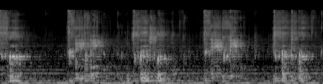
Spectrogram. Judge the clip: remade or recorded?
remade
